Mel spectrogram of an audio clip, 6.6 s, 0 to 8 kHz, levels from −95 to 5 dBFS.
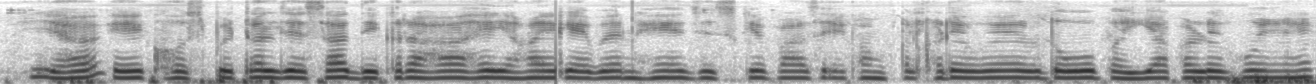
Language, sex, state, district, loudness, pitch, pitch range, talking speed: Hindi, female, Maharashtra, Dhule, -23 LUFS, 235 Hz, 230-240 Hz, 220 wpm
